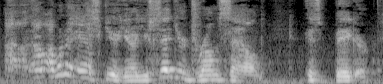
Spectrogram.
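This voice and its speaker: A man hosting an interview, asking long halting questions and repeating words as he starts. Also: a little high, very animated, dark tone, slightly rough, distant mic. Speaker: interview host.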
